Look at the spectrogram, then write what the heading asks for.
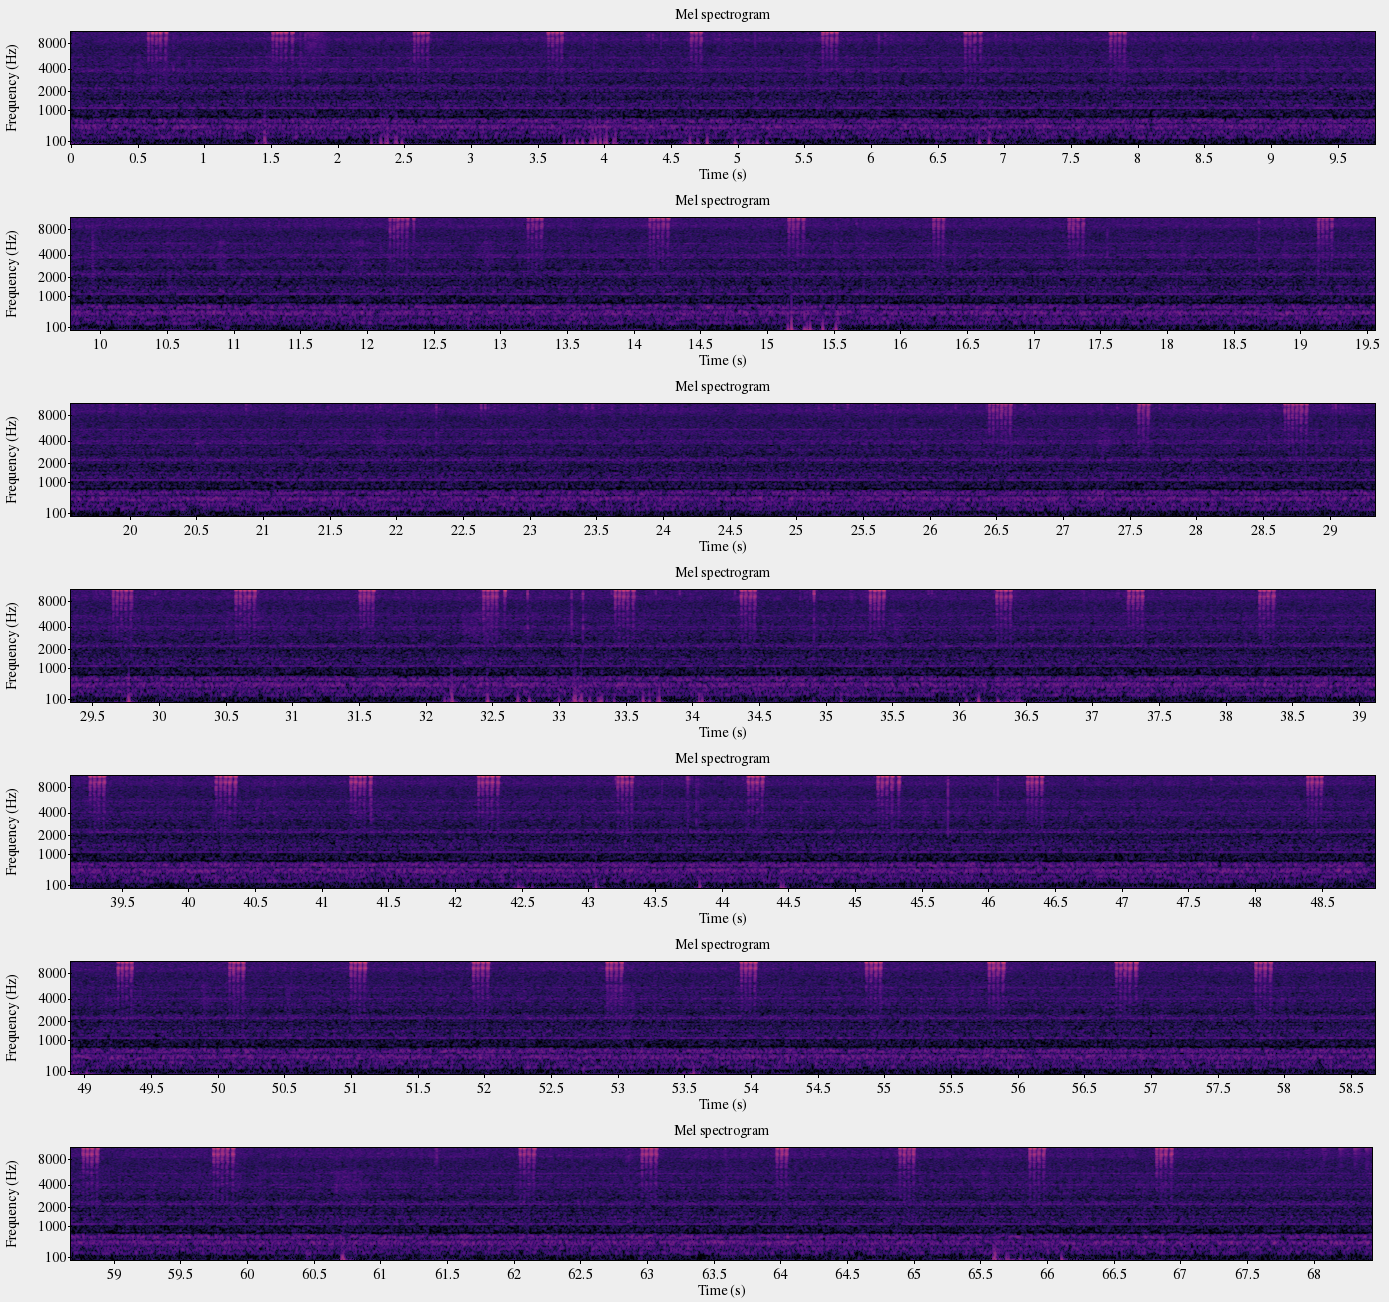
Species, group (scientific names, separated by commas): Ancistrura nigrovittata, Orthoptera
